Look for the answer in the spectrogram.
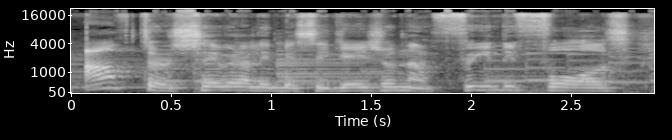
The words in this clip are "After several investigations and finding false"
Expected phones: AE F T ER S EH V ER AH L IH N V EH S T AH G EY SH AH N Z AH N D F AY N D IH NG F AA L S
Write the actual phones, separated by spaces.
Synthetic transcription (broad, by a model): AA F T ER S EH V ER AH L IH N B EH S T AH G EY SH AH N AH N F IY D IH F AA L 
